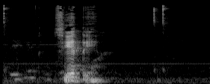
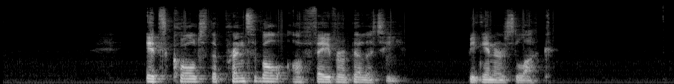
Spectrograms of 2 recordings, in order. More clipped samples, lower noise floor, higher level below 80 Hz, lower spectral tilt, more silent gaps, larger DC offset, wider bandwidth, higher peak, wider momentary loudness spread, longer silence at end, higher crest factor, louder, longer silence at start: neither; second, -46 dBFS vs -60 dBFS; second, -60 dBFS vs -54 dBFS; second, -3.5 dB/octave vs -5 dB/octave; neither; neither; about the same, 17 kHz vs 15.5 kHz; second, -4 dBFS vs 0 dBFS; first, 20 LU vs 12 LU; second, 0.45 s vs 1.25 s; about the same, 24 dB vs 22 dB; about the same, -22 LUFS vs -20 LUFS; second, 0.05 s vs 1.45 s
